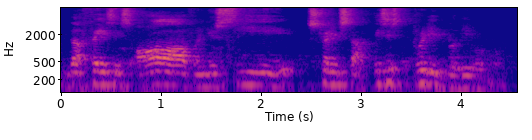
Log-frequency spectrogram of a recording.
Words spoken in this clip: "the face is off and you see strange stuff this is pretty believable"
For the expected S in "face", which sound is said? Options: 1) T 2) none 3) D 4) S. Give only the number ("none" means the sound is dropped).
4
